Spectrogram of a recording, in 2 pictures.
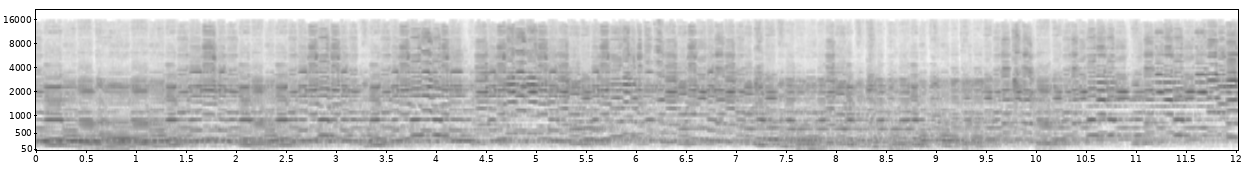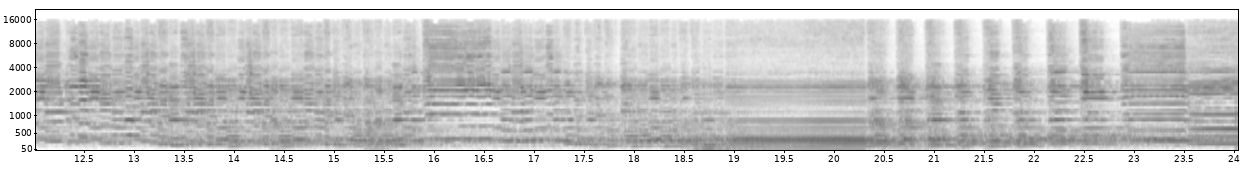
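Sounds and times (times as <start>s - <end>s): low bowed strings music: 0.0s - 24.0s.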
